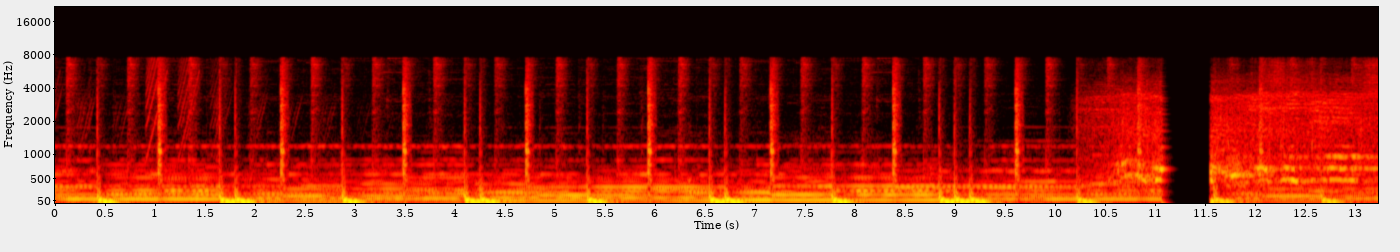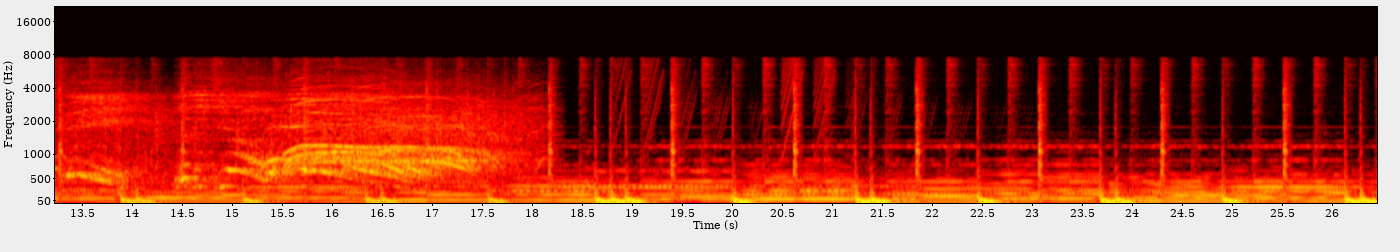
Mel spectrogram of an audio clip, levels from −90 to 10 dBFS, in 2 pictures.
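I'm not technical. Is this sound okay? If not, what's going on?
No. Around 11.08 s the connection likely stopped delivering audio for about half a second, a long network dropout. The receiving end tried to cover the gap by stretching the last bit of sound into a fading buzz, then fell quiet for roughly a third of a second. At 11.57 s the sound picks up again, but the missing half second is simply gone. The call route also cuts off everything above 8 kHz.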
